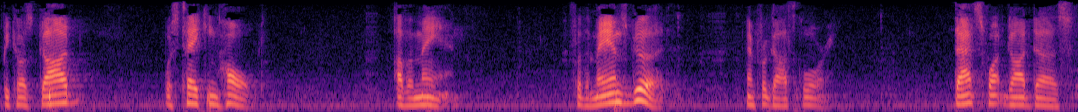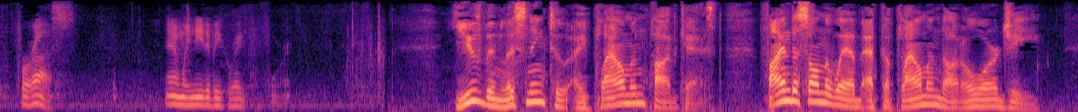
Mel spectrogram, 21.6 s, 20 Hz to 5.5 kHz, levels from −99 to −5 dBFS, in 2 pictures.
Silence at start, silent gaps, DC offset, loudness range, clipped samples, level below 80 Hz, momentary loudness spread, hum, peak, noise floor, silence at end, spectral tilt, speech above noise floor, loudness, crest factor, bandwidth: 0.05 s; none; under 0.1%; 15 LU; under 0.1%; -58 dBFS; 21 LU; none; -8 dBFS; -61 dBFS; 0.4 s; -6 dB/octave; 33 dB; -27 LUFS; 22 dB; 5.4 kHz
